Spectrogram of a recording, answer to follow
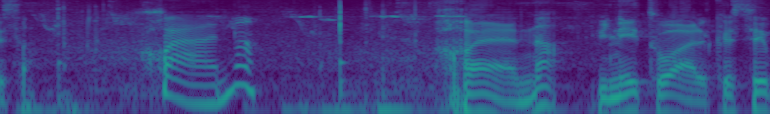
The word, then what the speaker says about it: stjärna: Juana. Juana, une étoile, que c'est beau. Juanur. Atita por Juanur. Regardez les étoiles. STJ se prononce encore une fois de la même manière, comme SJ. Juana.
